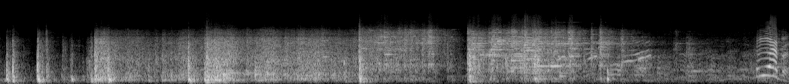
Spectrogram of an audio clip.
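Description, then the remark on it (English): The glass crystal of a watch cracks and shatters in sharp, bright bursts during a noisy scuffle, with loud crashes, clattering and overlapping voices, ending in a rising, wavering yelp. “He broke my watch crystal.”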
